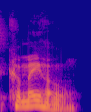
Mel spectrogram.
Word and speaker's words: Camejo: People look at my last name, Camejo, and they're like, first of all, it's kind of hard to pronounce when you first see it, right? So it's Camejo, C-A-M-E-J-O.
